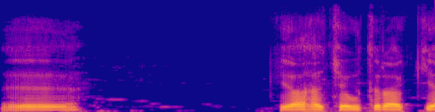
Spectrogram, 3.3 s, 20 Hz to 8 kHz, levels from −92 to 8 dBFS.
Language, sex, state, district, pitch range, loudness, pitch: Hindi, male, Chhattisgarh, Balrampur, 115-140 Hz, -15 LUFS, 120 Hz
